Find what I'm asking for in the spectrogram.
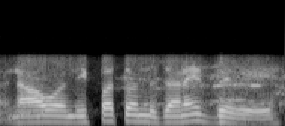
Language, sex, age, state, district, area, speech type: Kannada, male, 18-30, Karnataka, Dakshina Kannada, rural, conversation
